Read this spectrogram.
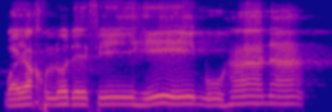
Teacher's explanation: Imam Hafs panjangkan suara ha. Pakai ya.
